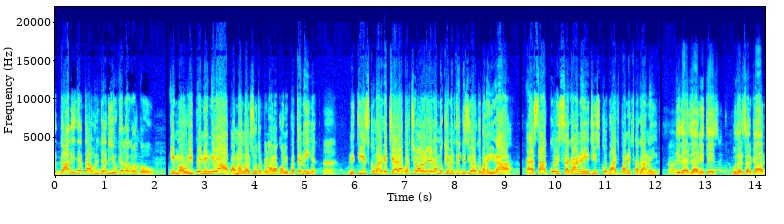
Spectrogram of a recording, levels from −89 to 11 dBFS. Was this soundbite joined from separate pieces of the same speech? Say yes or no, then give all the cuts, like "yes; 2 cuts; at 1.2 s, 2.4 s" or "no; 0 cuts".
yes; 3 cuts; at 2.3 s, 9.3 s, 12.1 s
